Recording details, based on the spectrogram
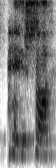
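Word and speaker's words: Pesach: them everything so it's it's pesak is how you say it in Hebrew and Passover is in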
